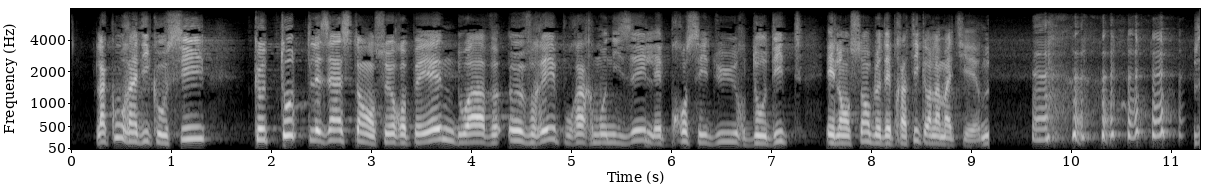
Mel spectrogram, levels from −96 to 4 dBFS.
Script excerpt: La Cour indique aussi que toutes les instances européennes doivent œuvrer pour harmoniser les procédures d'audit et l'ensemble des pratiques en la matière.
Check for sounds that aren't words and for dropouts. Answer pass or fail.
fail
